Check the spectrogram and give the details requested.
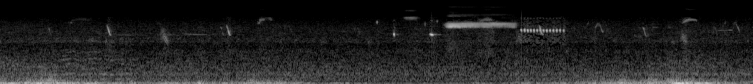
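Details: Song of a grassland sparrow (Ammodramus humeralis): soft ticks, then a piercing high steady whistle followed by a lower brief buzz, heard faintly over wind noise and sparse distant chirps.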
